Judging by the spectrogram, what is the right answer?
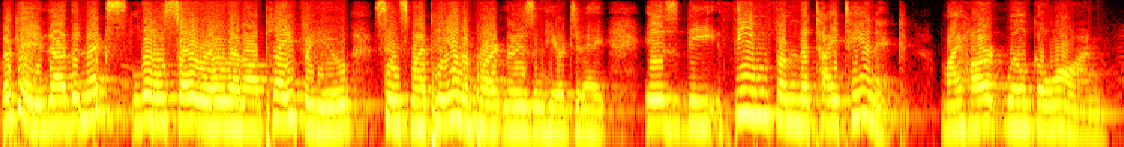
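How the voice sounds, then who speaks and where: At a very slow pace, a woman speaks with very even loudness and a fairly high pitch of ordinary variation. Noticeable background noise and audible room echo are present. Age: 70s. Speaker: organist. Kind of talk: casual chat. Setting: livestream.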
